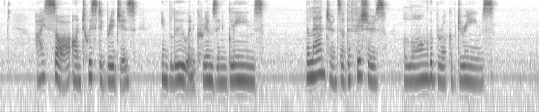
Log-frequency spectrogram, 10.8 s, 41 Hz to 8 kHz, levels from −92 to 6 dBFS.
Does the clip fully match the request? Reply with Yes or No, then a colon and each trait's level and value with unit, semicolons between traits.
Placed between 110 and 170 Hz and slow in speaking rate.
No: medium, 185 Hz; slow, 110 wpm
